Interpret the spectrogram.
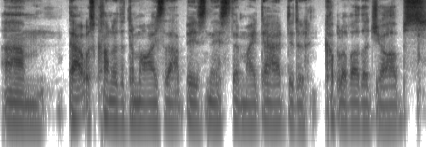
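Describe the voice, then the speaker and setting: This man has a British accent and a very deep, low-pitched voice. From England, Birmingham. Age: 30s. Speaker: podcast host, interviewed as guest. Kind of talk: casual interview. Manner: mumbling.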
